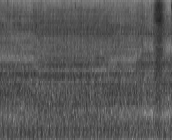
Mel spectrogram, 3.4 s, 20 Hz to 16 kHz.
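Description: An old motorcycle engine, unridden for some 20 to 25 years, runs steadily in a continuous mid-pitched rumble at a close, even level, with no speech over it.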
